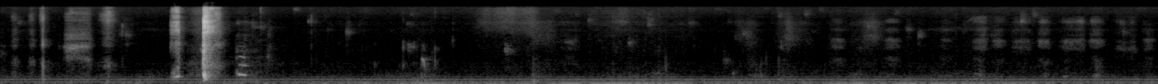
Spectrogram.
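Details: A single sneeze: a short inhaled catch, then one sharp, loud sneeze and quiet room hum.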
